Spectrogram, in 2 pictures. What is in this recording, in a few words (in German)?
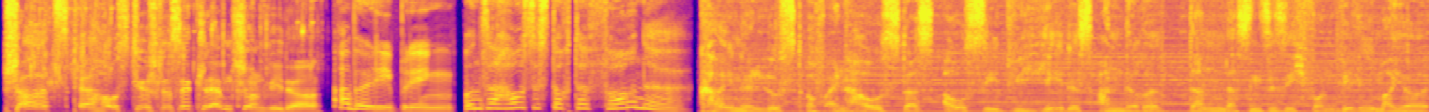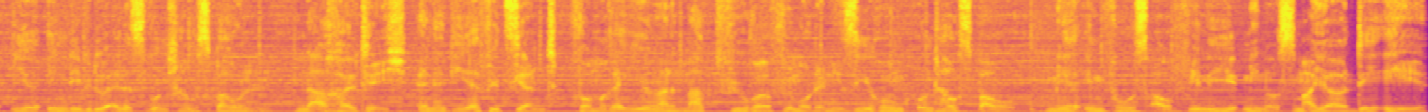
Funkspot; Willi Mayer Holzbau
